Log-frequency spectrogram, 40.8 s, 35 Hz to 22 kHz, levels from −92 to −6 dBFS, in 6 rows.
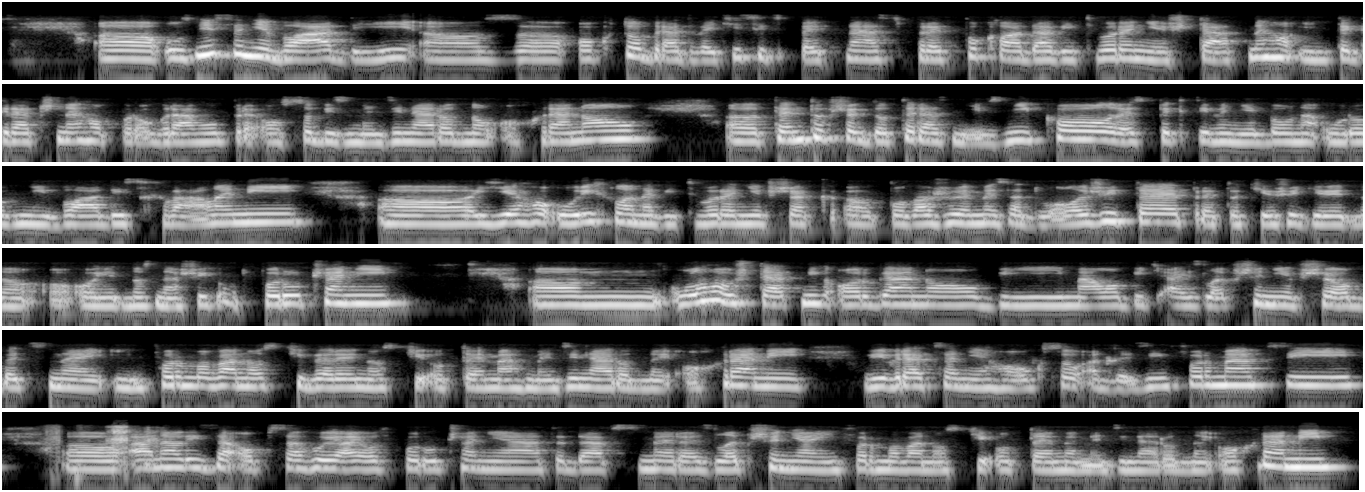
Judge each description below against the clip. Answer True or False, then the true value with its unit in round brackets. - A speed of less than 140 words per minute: True (120 wpm)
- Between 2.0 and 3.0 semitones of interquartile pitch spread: True (2.4 semitones)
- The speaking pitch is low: False (195 Hz)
